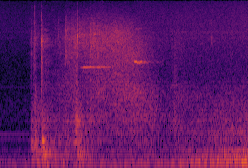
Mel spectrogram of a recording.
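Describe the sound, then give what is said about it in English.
A door opens with a sudden mechanical clunk, then a steady airy sliding hiss, with faint creaks or squeaks for a couple of seconds. No one speaks. “Get the door for me, honey.”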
